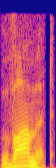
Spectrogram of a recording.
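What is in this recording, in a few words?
"vomit", English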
